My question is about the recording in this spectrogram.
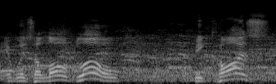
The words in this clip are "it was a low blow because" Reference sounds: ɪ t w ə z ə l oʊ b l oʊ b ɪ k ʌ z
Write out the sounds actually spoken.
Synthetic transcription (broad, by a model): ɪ t w ə z ə l oʊ b l oʊ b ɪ k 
